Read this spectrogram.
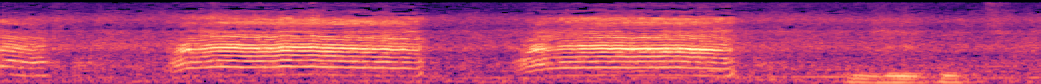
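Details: Cat calling loudly at night for food with two strained, bright meows of about a second each, sharply rising at the start, followed by a faint low murmur.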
